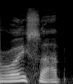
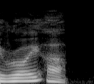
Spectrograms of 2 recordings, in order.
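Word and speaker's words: Røyksopp: There's a group that I play as often as I can, and they're called, I was pronouncing it Roysop, and I guess that's wrong, so I looked it up just to make sure, and by gosh, there's two possibilities they give me. I could say Roysop, or I could say Roy-op, with a silent K and S in it.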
